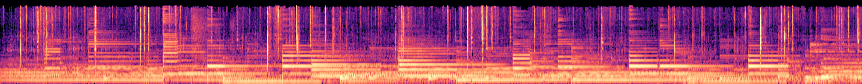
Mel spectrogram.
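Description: Gentle acoustic guitar plays a steady, chord-based melody while a fire crackles and pops irregularly throughout, both at a moderate, even volume with no voices.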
